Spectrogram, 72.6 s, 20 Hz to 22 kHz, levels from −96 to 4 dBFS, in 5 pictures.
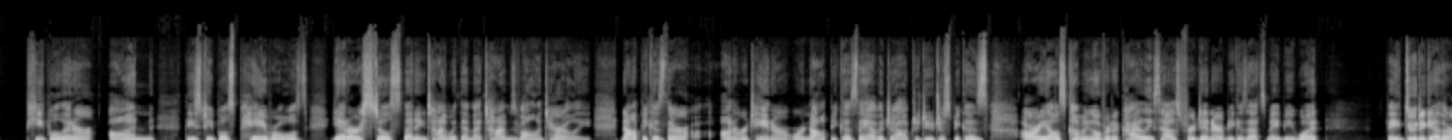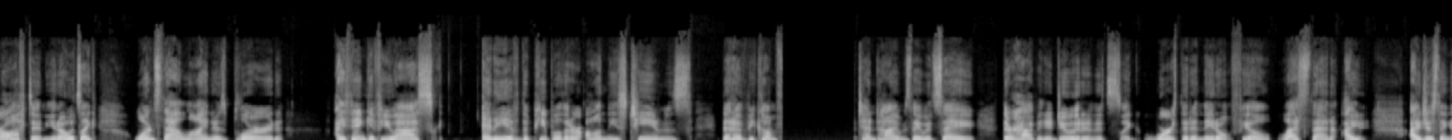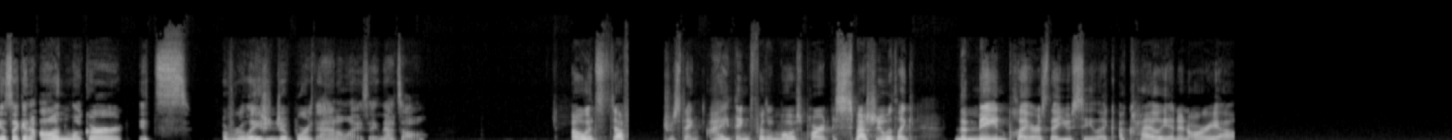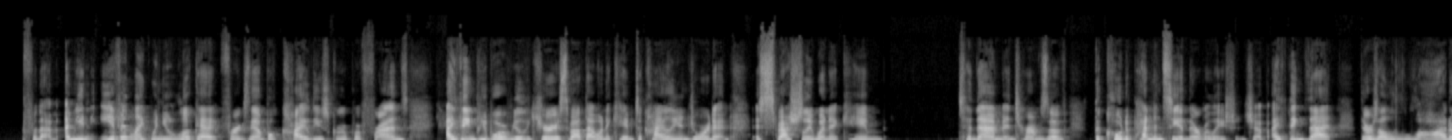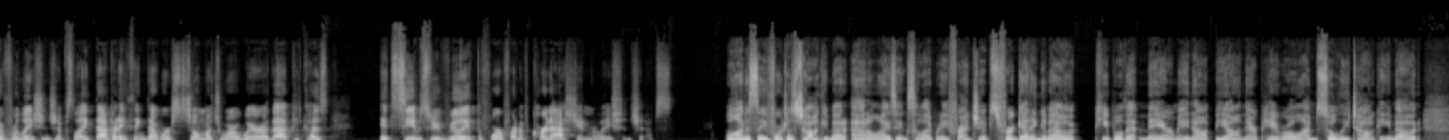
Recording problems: audio cutting out; at 22 s for 0.5 s, at 35 s and at 41 s for 2.5 s

